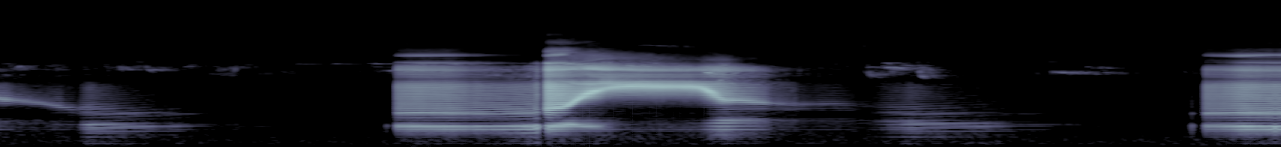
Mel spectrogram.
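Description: Bass jaw harp (Tatar kubiz) being plucked. A low drone rings out under a bright overtone that the player's mouth sweeps up, holds and lets fall. A phrase dies away into a short gap, and a new one is struck about two and a half seconds in, with a second pluck a second later, before it fades again.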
